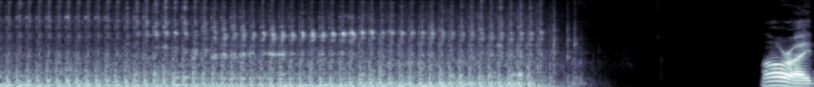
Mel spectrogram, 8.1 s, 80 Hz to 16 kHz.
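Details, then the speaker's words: 2008 Harley-Davidson Street Glide after Screamin' Eagle 255 cam install, first startup: fast light ticking over V-twin idle before shutdown. "As you can probably hear, we've got a tick in the motor up here for some reason. I don't know what, trying to think of what could have went wrong or what's could be causing that."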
